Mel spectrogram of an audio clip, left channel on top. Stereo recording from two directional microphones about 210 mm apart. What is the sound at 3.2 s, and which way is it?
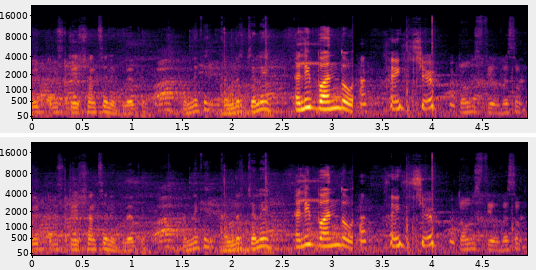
Speech, 15° right (ahead or behind).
